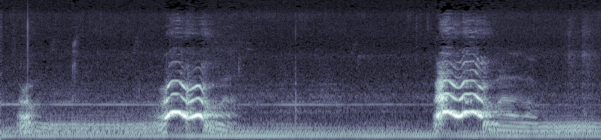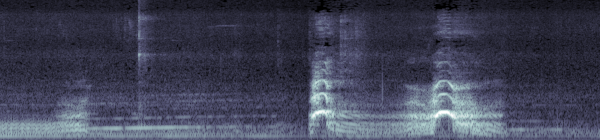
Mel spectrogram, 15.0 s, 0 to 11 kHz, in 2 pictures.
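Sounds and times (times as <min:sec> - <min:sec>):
dog barking: 0:02.0 - 0:03.0, 0:05.4 - 0:06.5, 0:11.4 - 0:11.8, 0:12.8 - 0:13.6.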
